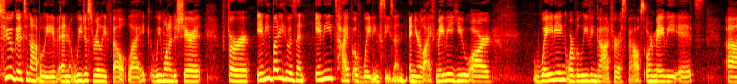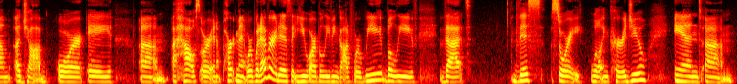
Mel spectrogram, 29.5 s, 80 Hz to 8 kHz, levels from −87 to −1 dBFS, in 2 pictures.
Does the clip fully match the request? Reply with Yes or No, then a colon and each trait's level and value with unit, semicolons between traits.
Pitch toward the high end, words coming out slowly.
No: high, 195 Hz; average, 150 wpm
